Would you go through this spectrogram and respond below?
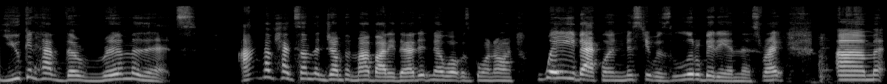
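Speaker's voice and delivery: normal talking voice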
